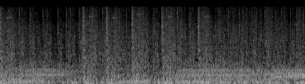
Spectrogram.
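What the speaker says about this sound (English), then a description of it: "Our own turrets are killing us." Automated defensive turrets in the tower defense shooter Band of Defenders fire in a dense, continuous barrage of rapid gunshots, loud and close, with no pause.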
